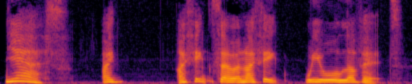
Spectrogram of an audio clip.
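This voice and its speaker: A woman's voice: mid-range voice, measured pace, darkish tone, no room sound. An older woman, a crime novelist, answering interview questions in a chatty, thoughtful way with frequent restarts.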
